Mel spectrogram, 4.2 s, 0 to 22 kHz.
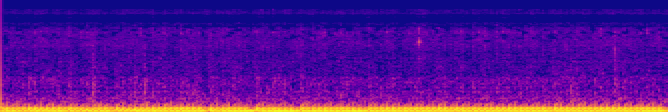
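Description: Nissan A14 four-cylinder engine idling steadily, running on a newly fitted electronic distributor while its ignition timing is being set.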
